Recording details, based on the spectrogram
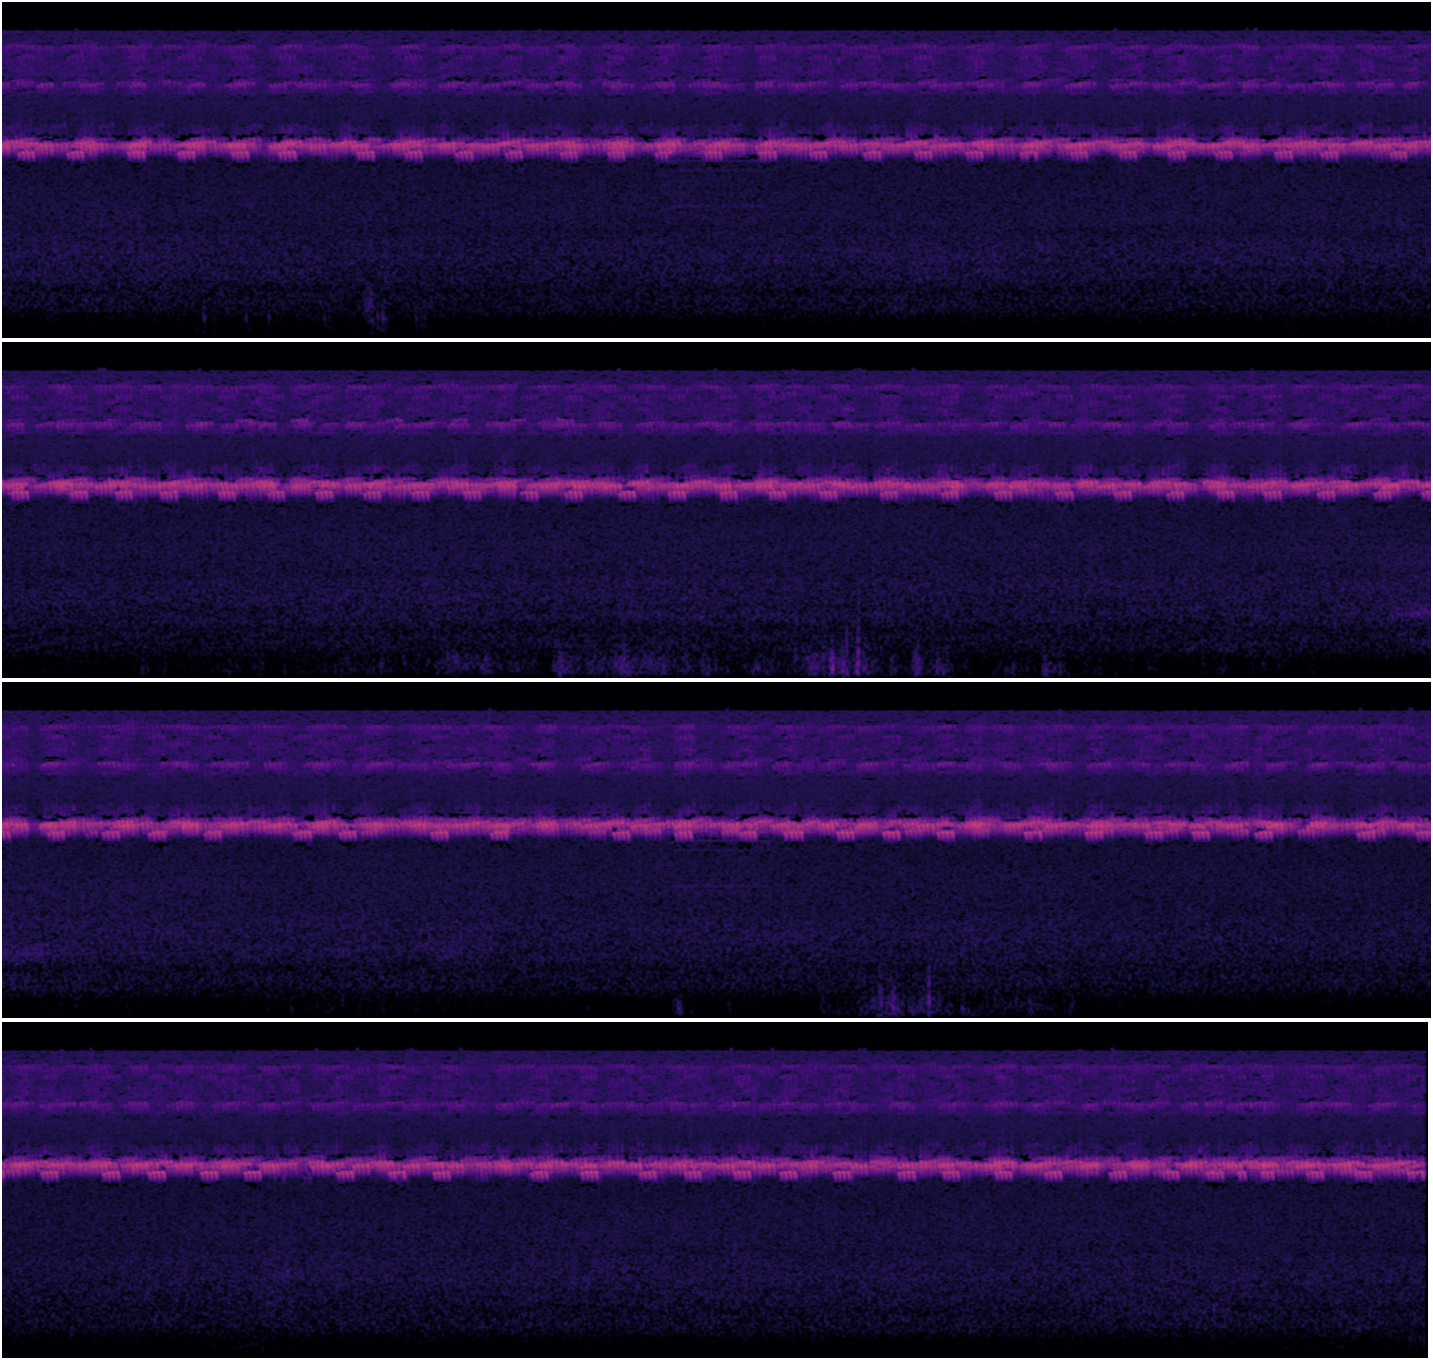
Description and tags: Recording of summer evening's crickets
